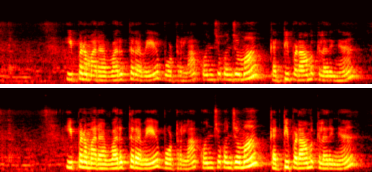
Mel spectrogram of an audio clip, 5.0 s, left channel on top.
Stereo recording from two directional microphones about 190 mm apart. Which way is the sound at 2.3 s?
40° right (ahead or behind).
